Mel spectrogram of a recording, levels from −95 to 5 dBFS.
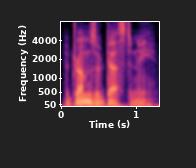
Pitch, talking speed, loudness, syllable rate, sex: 85 Hz, 185 wpm, -15 LUFS, 5.1 syllables/s, male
